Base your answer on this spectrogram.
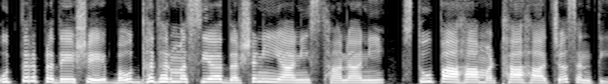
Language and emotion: Sanskrit, neutral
